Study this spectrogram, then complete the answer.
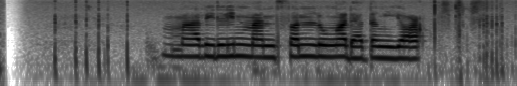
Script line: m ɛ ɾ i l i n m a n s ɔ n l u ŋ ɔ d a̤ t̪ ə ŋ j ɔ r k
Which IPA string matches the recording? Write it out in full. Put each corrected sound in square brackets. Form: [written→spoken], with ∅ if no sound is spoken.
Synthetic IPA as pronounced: m [ɛ→a] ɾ i l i n m a n s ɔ n l u ŋ ɔ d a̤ t̪ ə ŋ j ɔ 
